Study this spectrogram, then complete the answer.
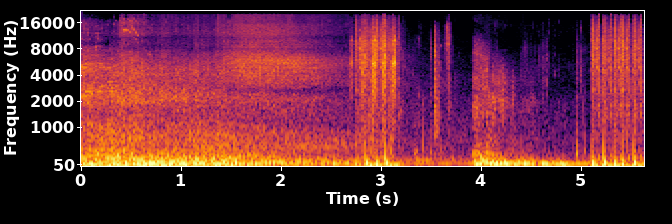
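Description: Counter-Strike gunfire during an IEM Cologne Major esports match, with bursts of rifle shots cutting in around the middle and again near the end over a steady busy game backdrop.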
